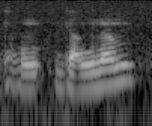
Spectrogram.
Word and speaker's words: Gangnam: Oh yeah, because the way they pronounce it is a little more like it's the A in at the beginning is kind of pronounced more like a U. It's more like Gangnam.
